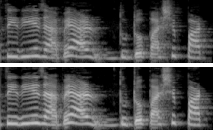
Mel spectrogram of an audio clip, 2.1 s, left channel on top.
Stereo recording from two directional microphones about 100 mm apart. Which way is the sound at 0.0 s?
45° right (ahead or behind).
